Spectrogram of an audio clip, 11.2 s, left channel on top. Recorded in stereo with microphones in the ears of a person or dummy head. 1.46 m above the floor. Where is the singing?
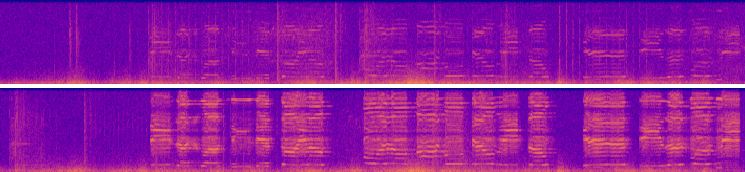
75° right (ahead or behind).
